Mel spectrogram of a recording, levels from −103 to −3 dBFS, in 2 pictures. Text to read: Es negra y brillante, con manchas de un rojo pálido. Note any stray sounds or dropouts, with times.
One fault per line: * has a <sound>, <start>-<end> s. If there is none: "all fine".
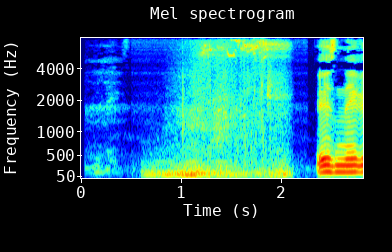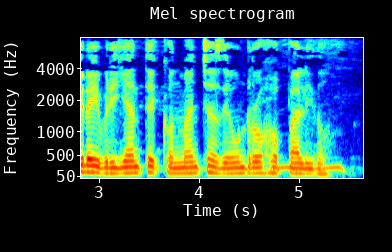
* has a squeak, 0.6-2.1 s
